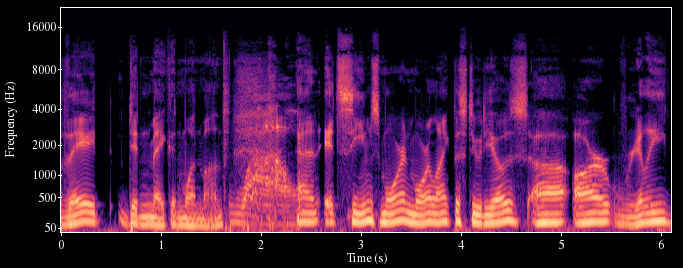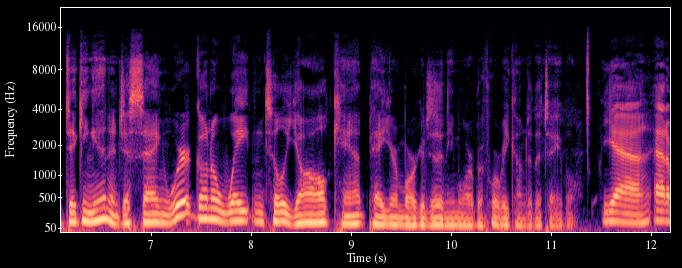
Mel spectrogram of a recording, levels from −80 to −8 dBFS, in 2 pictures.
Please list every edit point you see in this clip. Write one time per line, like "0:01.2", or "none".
none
